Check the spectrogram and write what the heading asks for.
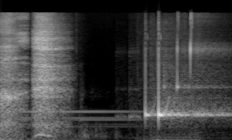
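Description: A heavy, breathy exhale from a voice actor over sustained background music tones. About a second and a half in, a sharp struck note rings on into the music.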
